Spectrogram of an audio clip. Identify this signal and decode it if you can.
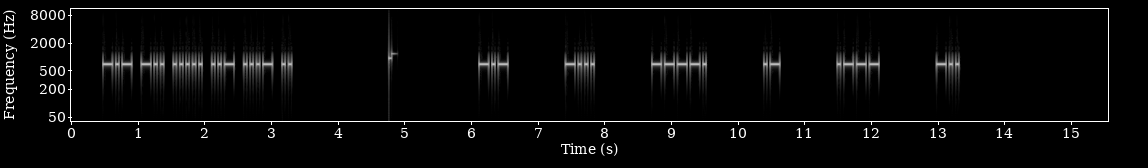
Morse code, heard as a keyed tone, about 25 wpm, spaced as for 13 wpm, 700 Hz. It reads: KD5UVI KB9AJD
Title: USA Call Signs - 6 Characters - 6x Character Spacing - 25wpm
